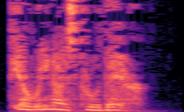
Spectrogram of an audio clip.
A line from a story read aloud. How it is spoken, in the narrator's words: Lee whispered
